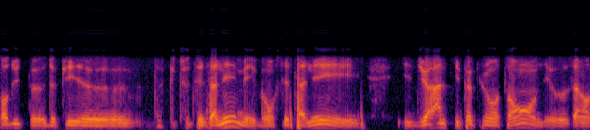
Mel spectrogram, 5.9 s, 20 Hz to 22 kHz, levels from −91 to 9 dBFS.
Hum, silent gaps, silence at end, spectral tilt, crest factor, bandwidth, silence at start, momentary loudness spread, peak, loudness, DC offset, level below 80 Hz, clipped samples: none; none; 0 s; -8.5 dB/octave; 18 dB; 4.8 kHz; 0 s; 15 LU; -6 dBFS; -25 LUFS; under 0.1%; -66 dBFS; under 0.1%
